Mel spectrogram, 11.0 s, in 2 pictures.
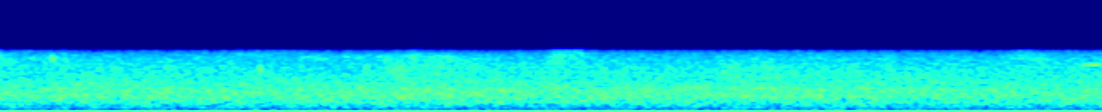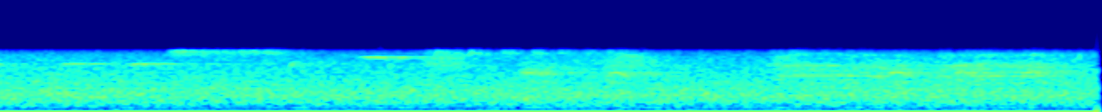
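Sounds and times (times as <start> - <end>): steady background hiss: 0.0 - 11.0
wild birds calling: 5.5 - 11.0.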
